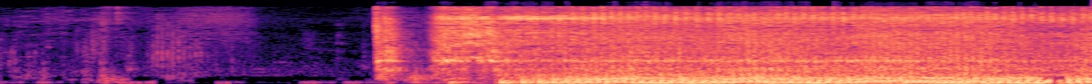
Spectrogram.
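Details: Honda Astrea Grand motorcycle after swapping the faulty CDI that caused its ignition and electric-start problem: starter churns briefly, engine catches cleanly and settles into a steady, even single-cylinder idle; healthy electric start.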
